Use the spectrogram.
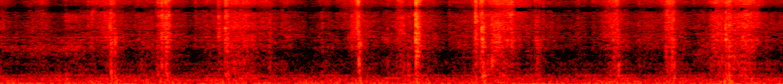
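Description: Tarot deck shuffled by hand, a steady run of crisp, close card slaps and riffles repeating about twice a second over a low background rumble.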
